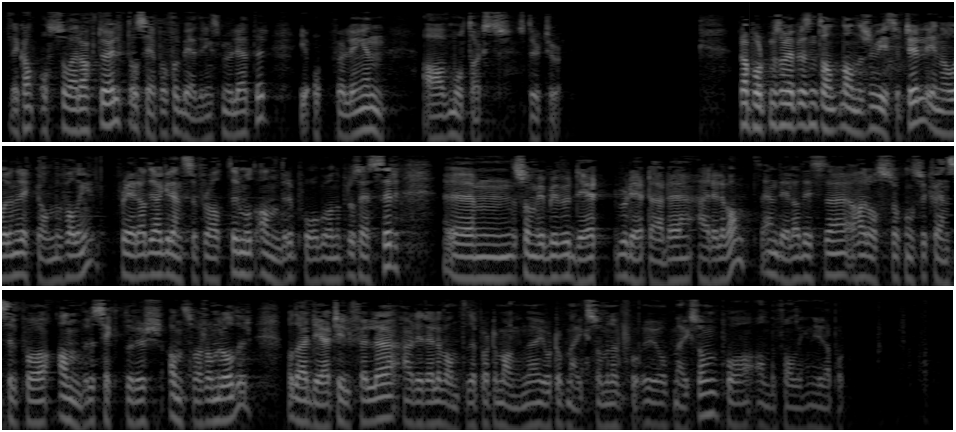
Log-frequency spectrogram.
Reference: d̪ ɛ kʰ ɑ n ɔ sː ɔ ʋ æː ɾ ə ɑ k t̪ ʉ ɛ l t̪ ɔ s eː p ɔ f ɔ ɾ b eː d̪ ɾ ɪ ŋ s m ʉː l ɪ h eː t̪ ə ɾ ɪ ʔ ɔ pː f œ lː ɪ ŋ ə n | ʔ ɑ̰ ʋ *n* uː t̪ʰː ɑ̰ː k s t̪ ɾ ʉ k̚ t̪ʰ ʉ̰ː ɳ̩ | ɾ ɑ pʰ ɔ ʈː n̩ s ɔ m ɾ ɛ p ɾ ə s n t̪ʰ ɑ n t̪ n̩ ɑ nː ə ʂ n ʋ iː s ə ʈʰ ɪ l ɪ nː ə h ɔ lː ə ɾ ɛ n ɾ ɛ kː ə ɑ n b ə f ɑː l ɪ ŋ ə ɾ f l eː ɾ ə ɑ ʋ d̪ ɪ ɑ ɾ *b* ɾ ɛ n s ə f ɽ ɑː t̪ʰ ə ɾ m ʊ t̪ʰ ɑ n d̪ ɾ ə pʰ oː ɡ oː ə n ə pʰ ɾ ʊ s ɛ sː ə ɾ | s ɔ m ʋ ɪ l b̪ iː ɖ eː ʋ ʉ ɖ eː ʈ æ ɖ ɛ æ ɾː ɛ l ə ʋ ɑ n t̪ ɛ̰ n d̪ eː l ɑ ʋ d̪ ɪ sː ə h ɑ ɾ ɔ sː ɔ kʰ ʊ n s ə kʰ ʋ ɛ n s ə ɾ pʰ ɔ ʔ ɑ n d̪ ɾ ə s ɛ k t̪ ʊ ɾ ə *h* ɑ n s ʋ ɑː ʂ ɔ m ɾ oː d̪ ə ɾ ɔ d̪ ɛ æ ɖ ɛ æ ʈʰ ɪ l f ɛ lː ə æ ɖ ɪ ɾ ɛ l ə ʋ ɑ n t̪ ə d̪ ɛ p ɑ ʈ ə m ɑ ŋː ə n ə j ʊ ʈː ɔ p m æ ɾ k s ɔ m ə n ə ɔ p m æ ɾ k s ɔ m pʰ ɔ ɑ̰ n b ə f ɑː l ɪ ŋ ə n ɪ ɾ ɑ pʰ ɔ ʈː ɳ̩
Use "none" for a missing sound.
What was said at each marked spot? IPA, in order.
m, ɡ, ʂ

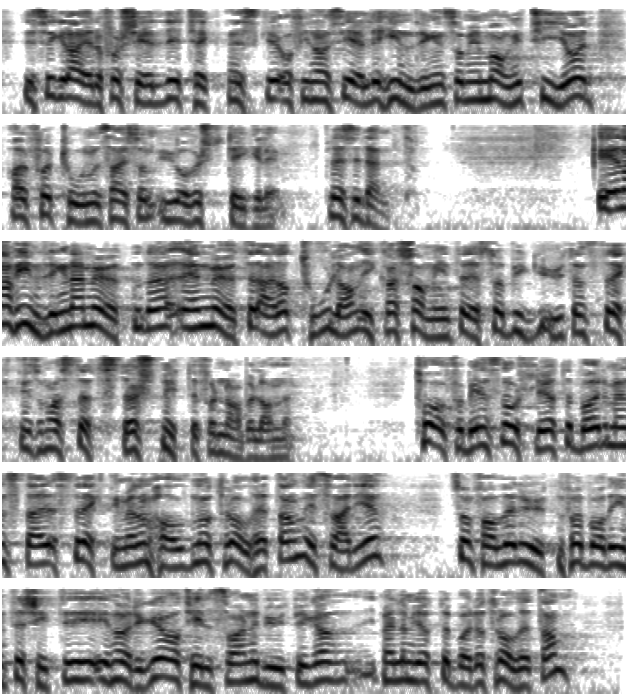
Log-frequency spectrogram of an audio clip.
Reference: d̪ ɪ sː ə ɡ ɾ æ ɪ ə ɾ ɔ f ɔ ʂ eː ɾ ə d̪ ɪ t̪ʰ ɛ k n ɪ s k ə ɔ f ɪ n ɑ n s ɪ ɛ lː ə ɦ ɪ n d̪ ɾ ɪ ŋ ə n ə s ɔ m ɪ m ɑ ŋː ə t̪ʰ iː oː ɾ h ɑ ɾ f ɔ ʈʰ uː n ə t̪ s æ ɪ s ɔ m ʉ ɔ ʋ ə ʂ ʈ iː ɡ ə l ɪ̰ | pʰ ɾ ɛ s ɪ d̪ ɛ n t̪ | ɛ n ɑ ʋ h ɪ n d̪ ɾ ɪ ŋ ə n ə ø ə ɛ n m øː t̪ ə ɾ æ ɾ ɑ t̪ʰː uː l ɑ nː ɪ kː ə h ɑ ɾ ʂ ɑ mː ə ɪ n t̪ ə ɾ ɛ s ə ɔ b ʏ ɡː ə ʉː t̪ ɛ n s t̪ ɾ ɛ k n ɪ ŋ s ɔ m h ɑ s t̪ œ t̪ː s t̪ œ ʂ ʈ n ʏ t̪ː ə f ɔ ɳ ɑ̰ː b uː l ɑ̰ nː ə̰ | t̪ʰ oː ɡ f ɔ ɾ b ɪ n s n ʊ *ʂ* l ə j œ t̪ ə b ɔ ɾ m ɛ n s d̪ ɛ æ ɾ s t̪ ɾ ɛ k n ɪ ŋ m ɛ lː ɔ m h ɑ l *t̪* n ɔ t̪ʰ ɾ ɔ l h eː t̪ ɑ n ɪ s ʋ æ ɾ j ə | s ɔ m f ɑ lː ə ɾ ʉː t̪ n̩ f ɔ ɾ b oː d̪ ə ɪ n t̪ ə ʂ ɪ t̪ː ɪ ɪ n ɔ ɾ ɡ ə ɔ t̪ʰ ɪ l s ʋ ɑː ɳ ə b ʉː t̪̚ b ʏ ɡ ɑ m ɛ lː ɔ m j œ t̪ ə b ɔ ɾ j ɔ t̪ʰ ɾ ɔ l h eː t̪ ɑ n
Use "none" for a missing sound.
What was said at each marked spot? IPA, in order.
ʂ, d̪

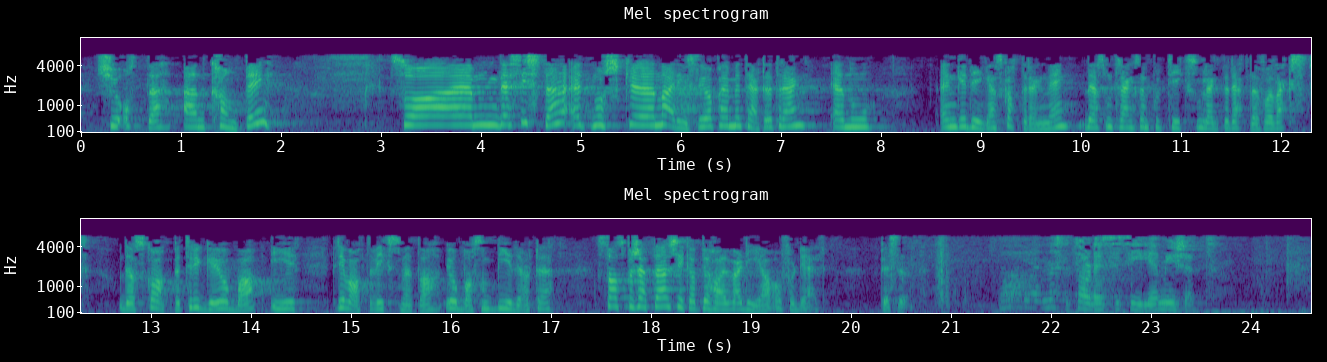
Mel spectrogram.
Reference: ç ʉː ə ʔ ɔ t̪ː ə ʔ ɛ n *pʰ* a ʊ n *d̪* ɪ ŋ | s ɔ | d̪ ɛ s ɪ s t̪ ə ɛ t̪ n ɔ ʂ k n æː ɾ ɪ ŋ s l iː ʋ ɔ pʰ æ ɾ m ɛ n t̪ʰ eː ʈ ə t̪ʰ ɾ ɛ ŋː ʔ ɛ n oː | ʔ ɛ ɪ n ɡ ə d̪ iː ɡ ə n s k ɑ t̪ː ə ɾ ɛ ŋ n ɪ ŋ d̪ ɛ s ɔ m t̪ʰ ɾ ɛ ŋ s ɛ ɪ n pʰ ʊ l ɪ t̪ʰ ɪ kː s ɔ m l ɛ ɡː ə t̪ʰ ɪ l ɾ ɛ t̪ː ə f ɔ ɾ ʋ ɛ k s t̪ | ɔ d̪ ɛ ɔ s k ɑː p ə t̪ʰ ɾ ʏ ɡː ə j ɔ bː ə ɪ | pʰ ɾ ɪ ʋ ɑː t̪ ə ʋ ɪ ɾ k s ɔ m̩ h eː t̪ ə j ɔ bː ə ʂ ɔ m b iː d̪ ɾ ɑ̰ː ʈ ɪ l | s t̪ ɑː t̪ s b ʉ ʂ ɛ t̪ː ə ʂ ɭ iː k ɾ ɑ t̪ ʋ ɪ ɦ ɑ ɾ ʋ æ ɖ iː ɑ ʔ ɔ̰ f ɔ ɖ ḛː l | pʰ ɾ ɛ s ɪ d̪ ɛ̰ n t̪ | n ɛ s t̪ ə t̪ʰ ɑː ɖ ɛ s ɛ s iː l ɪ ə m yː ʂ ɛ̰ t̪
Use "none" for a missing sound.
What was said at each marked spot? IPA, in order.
kʰ, t̪

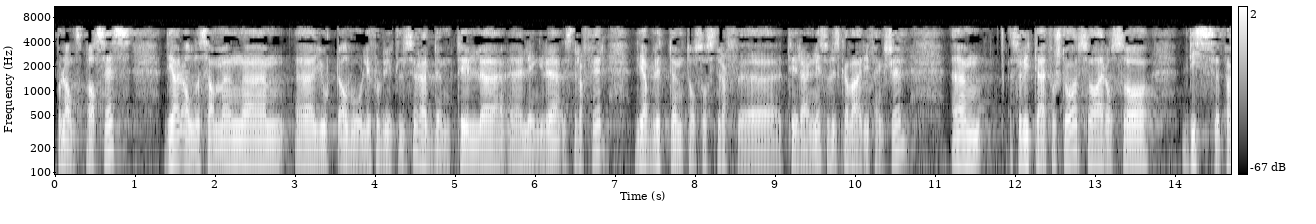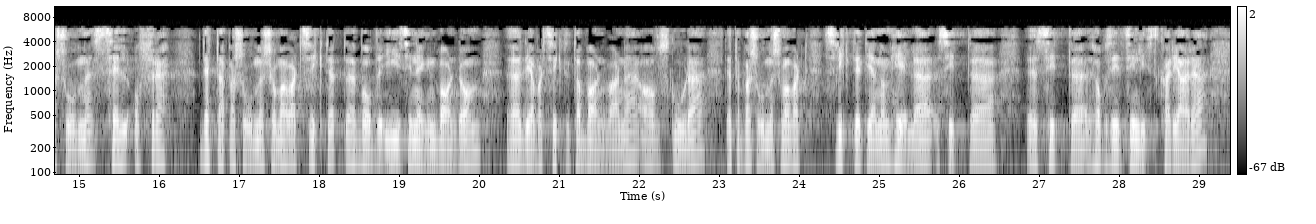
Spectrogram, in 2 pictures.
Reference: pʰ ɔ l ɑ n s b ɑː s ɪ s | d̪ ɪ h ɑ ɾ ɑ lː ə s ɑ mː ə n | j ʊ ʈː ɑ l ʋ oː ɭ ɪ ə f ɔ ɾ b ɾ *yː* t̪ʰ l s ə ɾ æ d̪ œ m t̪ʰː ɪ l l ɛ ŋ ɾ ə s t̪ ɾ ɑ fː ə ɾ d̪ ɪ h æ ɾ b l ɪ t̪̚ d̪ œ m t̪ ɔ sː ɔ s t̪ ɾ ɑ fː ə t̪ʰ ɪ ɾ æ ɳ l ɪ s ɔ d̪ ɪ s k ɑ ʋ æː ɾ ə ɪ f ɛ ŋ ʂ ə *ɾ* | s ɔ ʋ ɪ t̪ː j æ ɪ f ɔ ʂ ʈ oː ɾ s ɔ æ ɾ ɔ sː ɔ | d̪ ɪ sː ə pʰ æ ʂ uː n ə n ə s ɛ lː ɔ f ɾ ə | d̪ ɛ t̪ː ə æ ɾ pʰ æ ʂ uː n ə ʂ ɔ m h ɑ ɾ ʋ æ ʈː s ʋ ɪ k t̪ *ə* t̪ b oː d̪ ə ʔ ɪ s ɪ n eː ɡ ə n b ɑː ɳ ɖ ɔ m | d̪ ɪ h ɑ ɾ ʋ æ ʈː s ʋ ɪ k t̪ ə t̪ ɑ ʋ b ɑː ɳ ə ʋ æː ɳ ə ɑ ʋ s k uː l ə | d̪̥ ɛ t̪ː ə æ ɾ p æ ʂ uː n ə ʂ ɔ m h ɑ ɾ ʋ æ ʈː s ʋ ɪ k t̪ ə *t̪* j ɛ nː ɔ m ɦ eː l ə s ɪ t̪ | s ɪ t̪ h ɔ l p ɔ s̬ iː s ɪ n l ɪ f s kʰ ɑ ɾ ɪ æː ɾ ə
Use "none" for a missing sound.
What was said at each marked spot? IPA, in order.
yː, l, ə, t̪

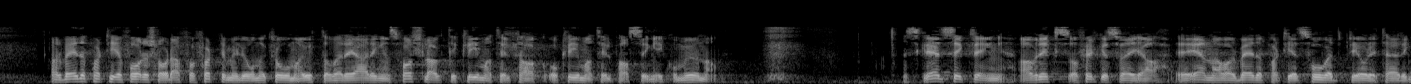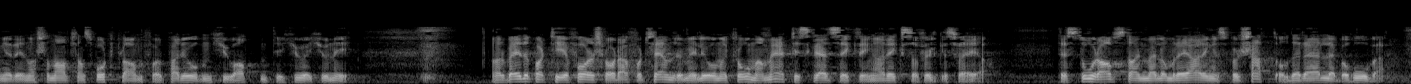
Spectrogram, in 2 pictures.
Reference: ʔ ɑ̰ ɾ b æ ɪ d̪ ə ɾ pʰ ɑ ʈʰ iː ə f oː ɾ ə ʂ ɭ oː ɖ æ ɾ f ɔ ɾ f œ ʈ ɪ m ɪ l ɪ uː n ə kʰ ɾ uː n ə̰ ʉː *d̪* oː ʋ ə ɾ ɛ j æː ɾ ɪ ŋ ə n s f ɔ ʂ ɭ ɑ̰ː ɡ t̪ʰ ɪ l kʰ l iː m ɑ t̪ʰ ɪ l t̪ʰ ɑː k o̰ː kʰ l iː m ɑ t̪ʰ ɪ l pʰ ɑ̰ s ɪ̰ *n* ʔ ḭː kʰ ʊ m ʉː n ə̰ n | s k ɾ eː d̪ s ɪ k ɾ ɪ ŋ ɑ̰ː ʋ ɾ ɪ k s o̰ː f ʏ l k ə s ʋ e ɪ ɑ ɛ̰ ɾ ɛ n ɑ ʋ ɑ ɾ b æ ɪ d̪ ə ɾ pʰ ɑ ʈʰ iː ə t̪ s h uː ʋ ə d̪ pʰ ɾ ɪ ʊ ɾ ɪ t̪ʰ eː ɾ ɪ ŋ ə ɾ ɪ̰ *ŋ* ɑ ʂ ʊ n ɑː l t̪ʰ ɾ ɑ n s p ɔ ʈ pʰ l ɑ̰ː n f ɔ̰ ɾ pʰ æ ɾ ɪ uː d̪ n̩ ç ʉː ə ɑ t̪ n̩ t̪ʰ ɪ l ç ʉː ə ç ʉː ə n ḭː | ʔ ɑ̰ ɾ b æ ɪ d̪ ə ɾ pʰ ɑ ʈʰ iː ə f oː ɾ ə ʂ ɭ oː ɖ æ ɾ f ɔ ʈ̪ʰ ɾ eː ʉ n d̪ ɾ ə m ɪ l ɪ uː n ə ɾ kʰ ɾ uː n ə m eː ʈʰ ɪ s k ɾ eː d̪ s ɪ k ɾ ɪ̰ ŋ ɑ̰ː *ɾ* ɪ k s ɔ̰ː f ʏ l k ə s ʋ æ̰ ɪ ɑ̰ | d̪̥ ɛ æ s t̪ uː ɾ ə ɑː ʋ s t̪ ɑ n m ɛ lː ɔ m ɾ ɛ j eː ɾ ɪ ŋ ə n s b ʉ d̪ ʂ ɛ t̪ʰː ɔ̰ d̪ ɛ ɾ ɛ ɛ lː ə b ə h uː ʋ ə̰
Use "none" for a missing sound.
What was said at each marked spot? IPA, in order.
t̪, ŋ, n, ɾ

